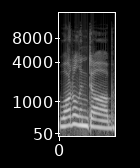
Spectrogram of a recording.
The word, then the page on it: wattle and daub: American English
